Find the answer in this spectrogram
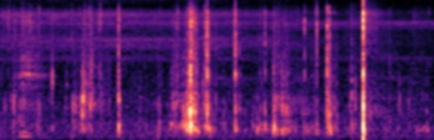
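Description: Small clicks and rattles of tackle being handled in a plastic tackle box, then one sharp snap near the end as the box's lid is shut and latched.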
